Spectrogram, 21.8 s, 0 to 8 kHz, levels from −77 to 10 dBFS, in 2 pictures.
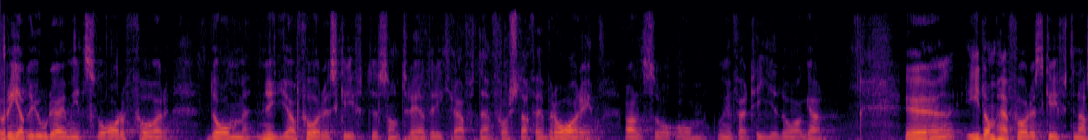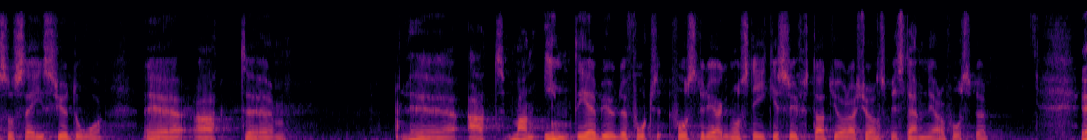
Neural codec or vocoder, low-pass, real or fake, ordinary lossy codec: vocoder, 22.05 kHz, 80 mel bands, WaveNeXt; 7.2 kHz; fake; none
